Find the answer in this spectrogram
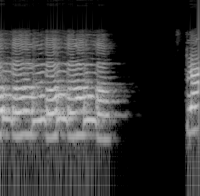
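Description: A man's voice imitating a phone's vibration: a loud, held, buzzing tone with a fast pulsing flutter that stops about a second in. A shouted word follows near the end.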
